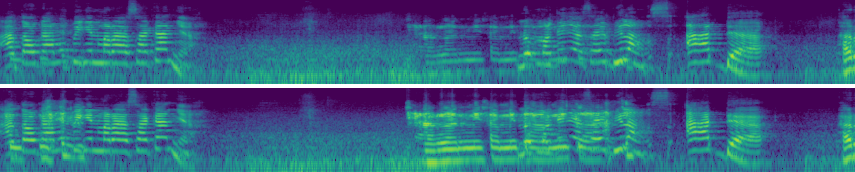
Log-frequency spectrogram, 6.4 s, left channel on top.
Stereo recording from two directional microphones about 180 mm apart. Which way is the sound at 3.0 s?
35° right (ahead or behind).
